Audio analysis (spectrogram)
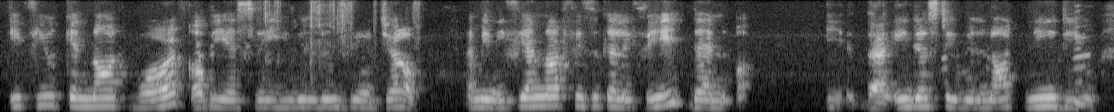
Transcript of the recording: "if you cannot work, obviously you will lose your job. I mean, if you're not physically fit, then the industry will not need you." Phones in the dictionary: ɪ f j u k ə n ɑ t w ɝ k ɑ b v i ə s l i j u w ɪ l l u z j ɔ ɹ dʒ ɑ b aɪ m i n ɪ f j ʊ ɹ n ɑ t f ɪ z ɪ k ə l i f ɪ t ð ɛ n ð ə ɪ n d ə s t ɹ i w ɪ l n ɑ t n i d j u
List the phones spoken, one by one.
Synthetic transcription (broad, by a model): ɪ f j u k ə n ɑ t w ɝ k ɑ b i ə s l i j u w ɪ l l u z j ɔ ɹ dʒ ɑ b aɪ m i n ɪ f j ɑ ɹ n ɑ t f ɪ z ɪ k ə l i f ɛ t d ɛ n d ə ɪ n d ə s t ɹ i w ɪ l n ɑ t n i d j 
